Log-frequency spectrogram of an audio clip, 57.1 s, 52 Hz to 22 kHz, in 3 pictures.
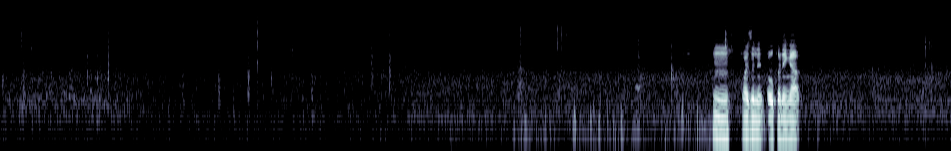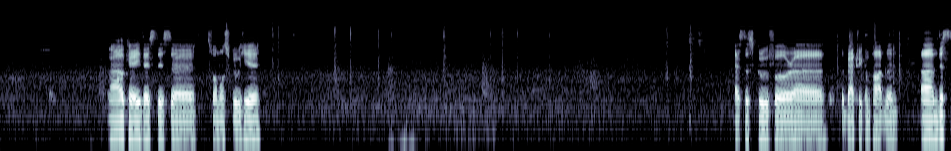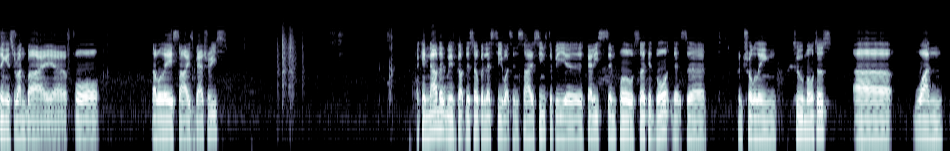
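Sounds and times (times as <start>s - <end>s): faint plastic clicks and taps: 18.4s - 18.8s, 24.4s - 31.1s, 35.7s - 37.4s, 39.4s - 41.0s, 45.6s - 46.4s.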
